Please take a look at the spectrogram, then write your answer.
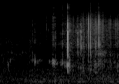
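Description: Crisp crunching bites into a Flamin' Hot Cheetos–coated cheese corn dog, a few sharp crunches close up, growing louder toward the end with no talking.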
